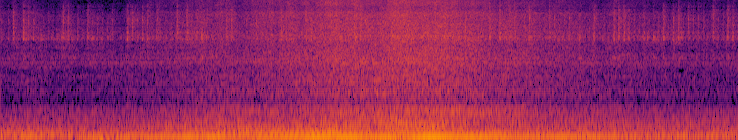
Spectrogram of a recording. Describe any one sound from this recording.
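A tablet rubs and bumps faintly as hands turn it.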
